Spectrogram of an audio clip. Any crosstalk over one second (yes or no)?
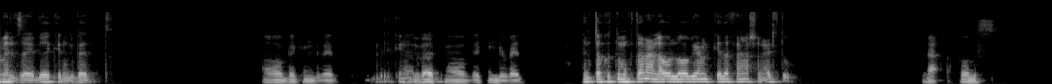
no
